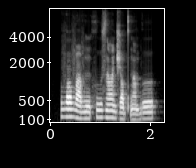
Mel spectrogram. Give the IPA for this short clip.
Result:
v ɔ˦ v ɑ˨ v ũ˨ x u˦ z ɑ̃˦ d͡ʒ ɒ˨ kʷʼ ɑ̃˨ b ʊ˦

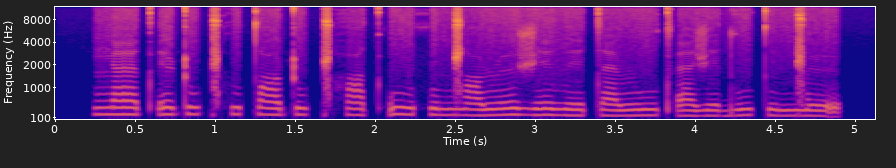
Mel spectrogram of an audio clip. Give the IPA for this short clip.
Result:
ŋ æ tʼ e ʈ u ǁʰ ɯ t̪ ɑ ʈ u ǁʰ ɑ tʼ u θ u ŋ͡ǁ ɑ ɹ ø ʒ e v e t æ ɹ u tʼ æ ʒ e d u t̪ ɯ ŋ͡ǁ ø

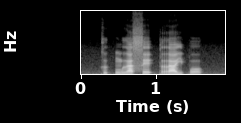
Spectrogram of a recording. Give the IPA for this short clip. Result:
k ɯ˨˩ k̚ m ɯ˥˩ a̯ s e˥˩ ʔ p r a˥˩ j p o˨˩ k̚

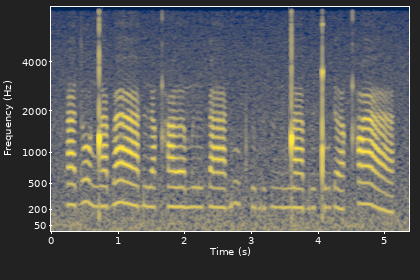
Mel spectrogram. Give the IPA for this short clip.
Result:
a d ɔ ŋ͡ǃ a b aː ɠ ɘː qʰ ɐː m ɘː ɠ aː ɡ u pʰ ɘ b ɘ p ɨː ŋ͡ǃ a b ɘ ǃ u ɗ ɐː qʰ aː

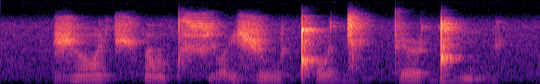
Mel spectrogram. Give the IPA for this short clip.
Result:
ʐ ɔ̃ t͡ʃʰ ũː tˤ ɕ ɔ̰ j ʐ u ǃʼ ɔ ɡ͡ǀ ḭ ʔ t ə˞ ɡ͡ǃ ĩ b

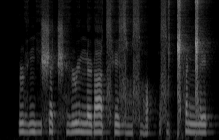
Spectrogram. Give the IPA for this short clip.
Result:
ɭ ɛ̤ ŋ i̤ ʃ ɐ t͡ʃʰ ɛ̤ ɭ ʏ ŋ ɛ ɽ a t͡sʰ e z e̤ sˤ ɛ̤ | sˤ ɛ̤ ǁʰ ɐ ŋ͡ǁ e

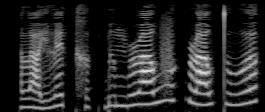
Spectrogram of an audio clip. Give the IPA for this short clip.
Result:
l a˨˩˨ j l e˦˥ t̚ x ə˨˩ k̚ ɓ ɨ˧ m ɹ a˧˥ w v ə˦˥ k̚ ɹ a˧˥ w t̪ u˧˥ ə̯

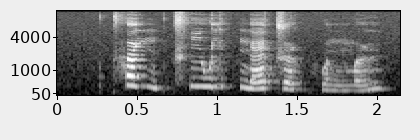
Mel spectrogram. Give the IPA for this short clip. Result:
t̪ʰ ɐ˥ j ŋ ɪ˨˥ k̚ t͡sʰ iː˥ w j ɪ˥ k̚ ŋ ɛː˨˥ t͡s ɵ˨ ɥ kʷʰ ɐ˨ n m ɵ˨˥ ɥ

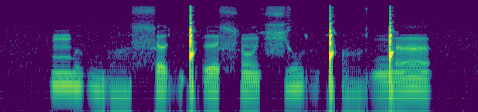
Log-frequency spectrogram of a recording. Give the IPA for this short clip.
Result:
m ə̤˧ ɡʷ ɑ̤˩ ɬ ə˩˧ ǃʼ ɘ˩ ɬ õ˩ ɕ o̤˧˥˧ ǃʼ ɑ̤˩ ŋ͡ǃ ə̃˧˥˧

